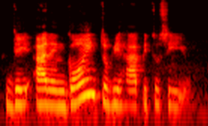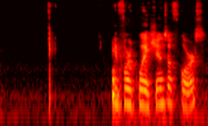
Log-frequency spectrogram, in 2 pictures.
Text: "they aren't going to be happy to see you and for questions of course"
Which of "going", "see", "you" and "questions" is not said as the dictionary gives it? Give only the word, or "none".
questions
